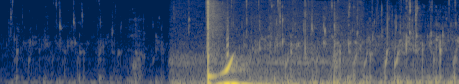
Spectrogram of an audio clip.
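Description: A drop splashes into liquid.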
